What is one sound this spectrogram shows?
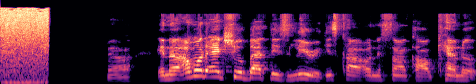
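A young man laughs and talks with animation over an online call.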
